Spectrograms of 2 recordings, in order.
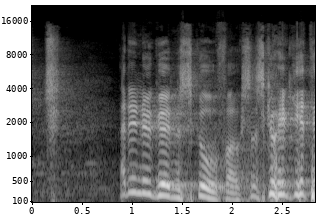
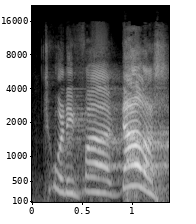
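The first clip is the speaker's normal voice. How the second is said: mock outrage; 7 semitones higher, 9 dB louder, slower than usual. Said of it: "repeating gambler".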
